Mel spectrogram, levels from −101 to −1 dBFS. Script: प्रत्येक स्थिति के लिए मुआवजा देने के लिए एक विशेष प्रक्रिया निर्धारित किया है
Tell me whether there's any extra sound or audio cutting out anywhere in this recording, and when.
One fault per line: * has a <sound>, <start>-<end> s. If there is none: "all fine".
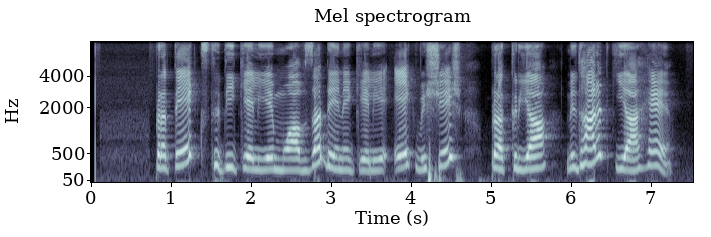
all fine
